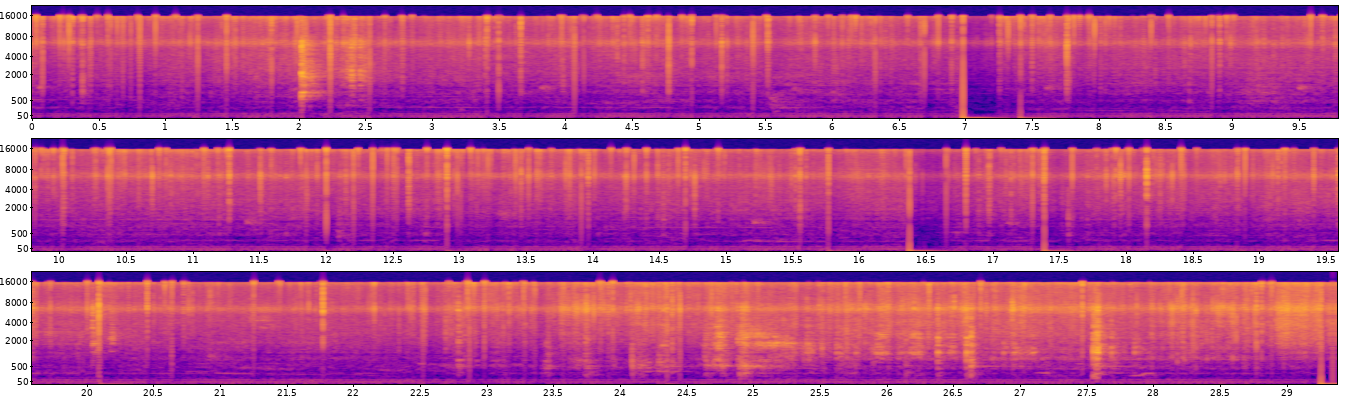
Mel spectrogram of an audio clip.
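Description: Egg omelette with chopped tomato, onion and green pepper sizzling in an aluminium frying pan, a steady hiss with scattered small pops and crackles. Near the end a metal spatula scrapes under the omelette in the pan.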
